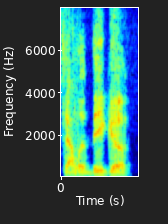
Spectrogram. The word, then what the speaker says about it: Talladega: is pronounced and might remember it's pronounced talladega down there in alabama i would not want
